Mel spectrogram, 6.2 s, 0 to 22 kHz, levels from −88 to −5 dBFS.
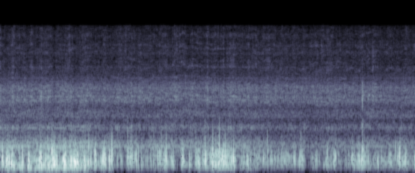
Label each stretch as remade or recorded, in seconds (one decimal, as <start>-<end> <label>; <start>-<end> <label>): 0.0-6.2 recorded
